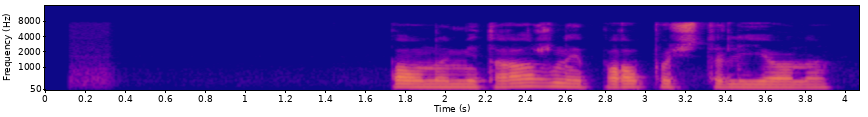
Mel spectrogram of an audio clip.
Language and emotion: Russian, neutral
